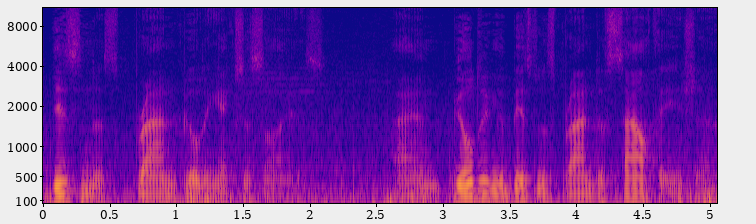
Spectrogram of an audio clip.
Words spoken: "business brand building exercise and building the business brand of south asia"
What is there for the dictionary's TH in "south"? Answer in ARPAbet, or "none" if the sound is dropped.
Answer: TH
